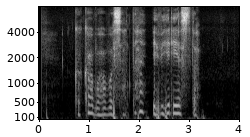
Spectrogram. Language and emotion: Russian, sad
